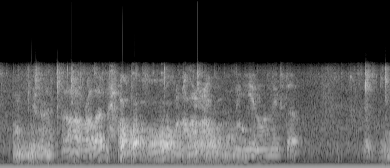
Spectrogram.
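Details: Pair of dogs 'telling it like it is', giving drawn-out, warbling yowls and grumbles that waver up and down almost continuously for several seconds before fading, ending with a brief sharp sound.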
